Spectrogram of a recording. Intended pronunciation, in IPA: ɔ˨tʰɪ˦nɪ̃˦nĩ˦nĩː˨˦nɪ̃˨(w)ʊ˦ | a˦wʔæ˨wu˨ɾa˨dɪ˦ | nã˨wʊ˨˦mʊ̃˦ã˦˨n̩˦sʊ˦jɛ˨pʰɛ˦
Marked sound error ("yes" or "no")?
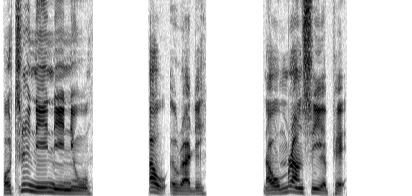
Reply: no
